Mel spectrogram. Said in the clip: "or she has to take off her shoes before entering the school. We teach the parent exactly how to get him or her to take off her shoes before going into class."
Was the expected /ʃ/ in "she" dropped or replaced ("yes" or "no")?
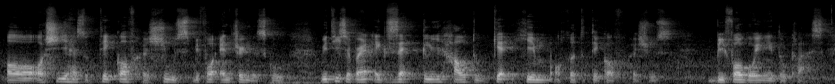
no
